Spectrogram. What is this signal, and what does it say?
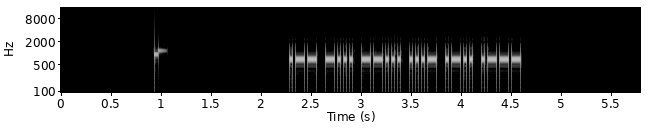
Morse code, heard as a keyed tone, about 40 wpm, 700 Hz. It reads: WB7VLJ
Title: USA Call Signs 40wpm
